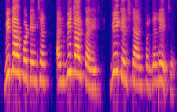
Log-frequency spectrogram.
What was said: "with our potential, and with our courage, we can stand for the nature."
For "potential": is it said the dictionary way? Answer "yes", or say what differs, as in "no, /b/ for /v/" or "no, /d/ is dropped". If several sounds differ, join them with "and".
no, /n/ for /l/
